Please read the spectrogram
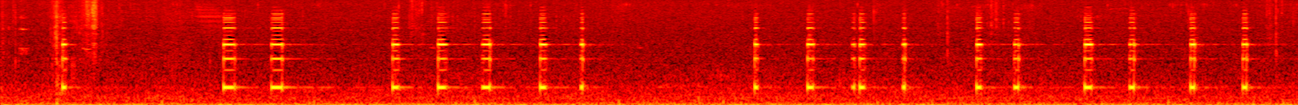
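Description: Metal detector giving short beeps, all at the same pitch, about three a second in runs with a pause around four seconds in, as the coil is swept back and forth. It is picking up a small buried target of about a gram.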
